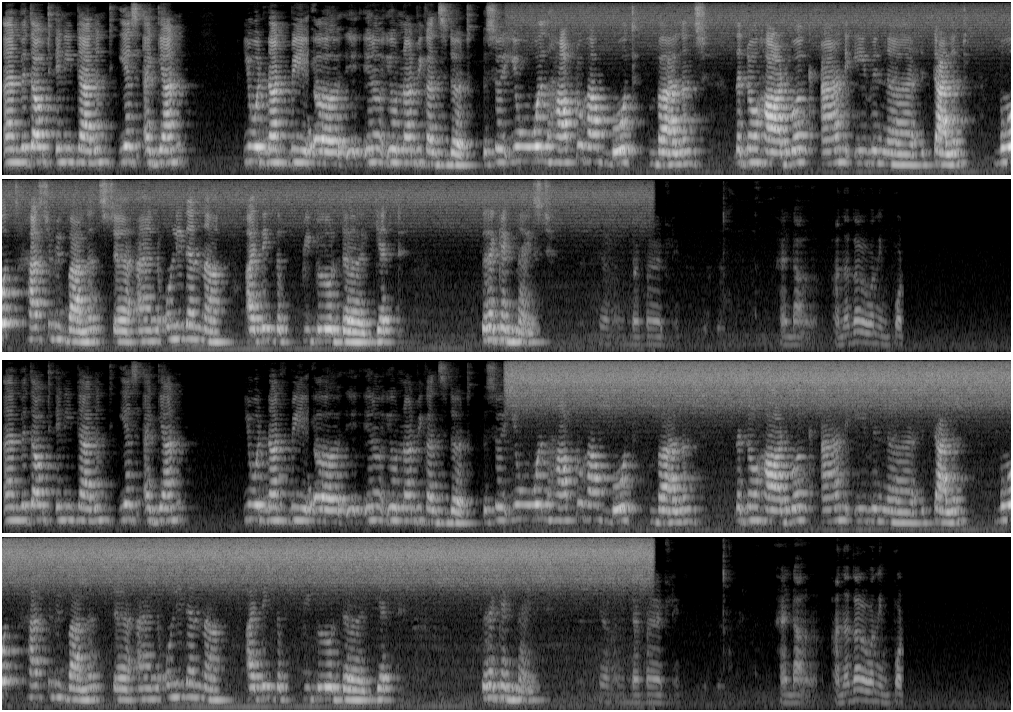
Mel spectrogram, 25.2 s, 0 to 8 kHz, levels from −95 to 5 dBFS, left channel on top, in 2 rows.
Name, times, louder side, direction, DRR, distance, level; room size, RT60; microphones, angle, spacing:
voice 1, 0.0-2.3 3.0-8.8 9.2-12.1 12.4-17.6 18.6-19.5, left 6 dB, 70° left, 0.4 m, -25 dB
sound 1, 6.3-20.8, right 13 dB, 75° right, 1.0 m, -32 dB
voice 2, 20.1-21.1 22.3-23.9, right 2 dB, 40° right, 1.4 m, -42 dB
head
